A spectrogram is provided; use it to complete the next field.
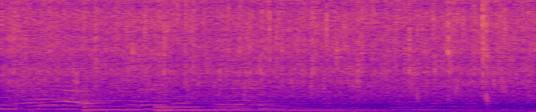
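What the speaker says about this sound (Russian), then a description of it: "Будем жарить это мясо до готовности" Steady soft sizzling of minced meat frying in a pan for Lebanese kibbeh, with a faint tonal hum in the background.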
